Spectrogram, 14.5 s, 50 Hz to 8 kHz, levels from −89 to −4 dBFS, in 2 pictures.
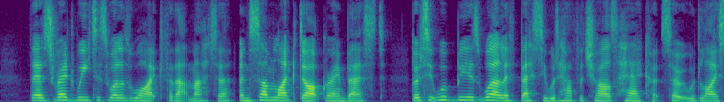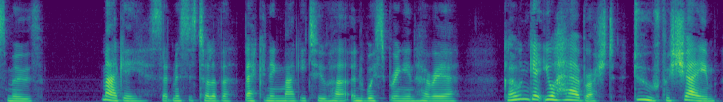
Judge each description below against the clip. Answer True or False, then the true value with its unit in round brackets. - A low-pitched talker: False (185 Hz)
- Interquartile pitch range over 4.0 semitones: False (3.2 semitones)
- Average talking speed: False (240 wpm)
